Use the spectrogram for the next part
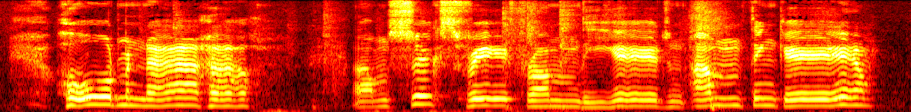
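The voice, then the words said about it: Imitates another person's singing voice. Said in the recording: “that Creed voice? ... I'm a little too good at that.”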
